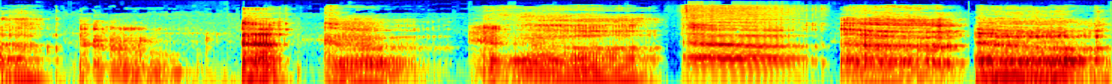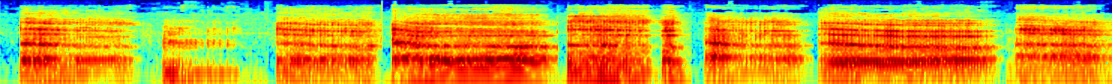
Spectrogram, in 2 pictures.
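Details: A woman burping while eating during a mukbang: a rapid string of loud, drawn-out voiced belches with brief gaps between them; repeated burping.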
